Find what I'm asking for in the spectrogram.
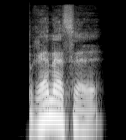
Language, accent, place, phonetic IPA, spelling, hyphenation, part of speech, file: German, Germany, Berlin, [ˈbʁɛ(n)ˌnɛsl̩], Brennnessel, Brenn‧nes‧sel, noun, De-Brennnessel.ogg
- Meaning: 1. nettle (stinging herb of genus Urtica) 2. stinging nettle, Urtica dioica 3. Indian sunburn, Chinese burn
